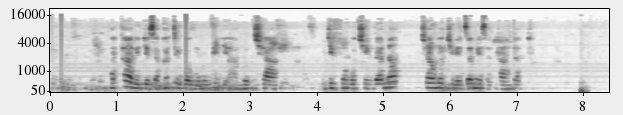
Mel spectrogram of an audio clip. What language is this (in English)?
Kinyarwanda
